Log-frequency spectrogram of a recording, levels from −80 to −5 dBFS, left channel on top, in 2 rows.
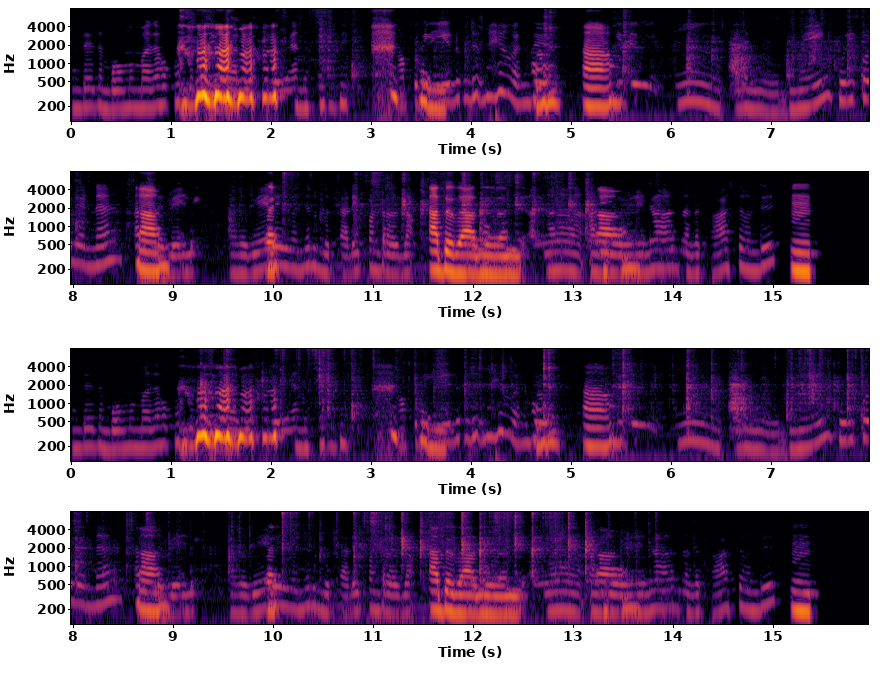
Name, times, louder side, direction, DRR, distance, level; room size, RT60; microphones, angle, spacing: voice 1, 0.0-2.8 3.3-4.9 5.4-9.3 9.5-11.4 11.9-15.0, left 2 dB, 45° left, 1.1 m, -47 dB
voice 2, 1.1-2.1 3.0-3.7 4.6-5.5 8.6-9.0 9.9-10.1 11.6-12.5 13.2-13.7 15.2-15.4, left 4 dB, 70° left, 0.6 m, -31 dB
sound 1, 1.2-14.5, right 5 dB, 90° right, 2.6 m, -50 dB
13.5 x 5.5 x 2.4 m
head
